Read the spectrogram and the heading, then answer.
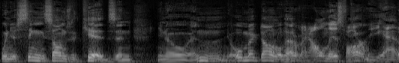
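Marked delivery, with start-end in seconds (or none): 2.5-5.3 country voice. Shown as a demonstration. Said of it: "an old MacDonald kind of sound".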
